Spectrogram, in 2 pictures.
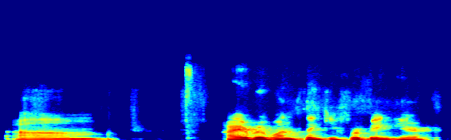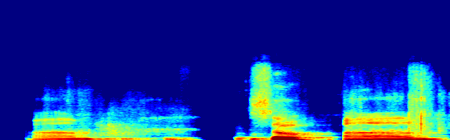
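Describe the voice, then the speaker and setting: A man in his forties from El Salvador, an artist giving a live-streamed talk on his work, who speaks haltingly with many pauses and restarts. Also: lowish voice, a little mellow. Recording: echoey room.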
